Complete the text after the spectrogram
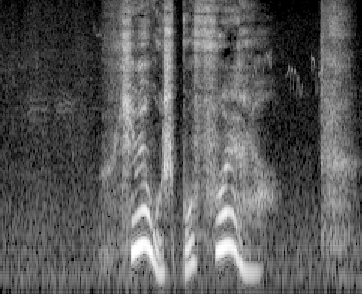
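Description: A second young woman answers with animation.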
